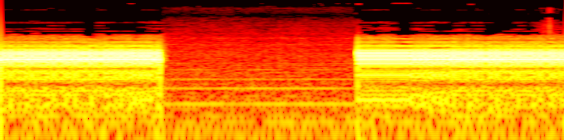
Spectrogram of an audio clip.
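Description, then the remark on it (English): A TV weather warning alert sounds: two loud, harsh, buzzy electronic tones, each almost a second long, separated by a short silent pause, with no voices. “It ran on the little ticker on the bottom That's of right. your, if you remember, and you'd hear that noise, the beep would come through.”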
